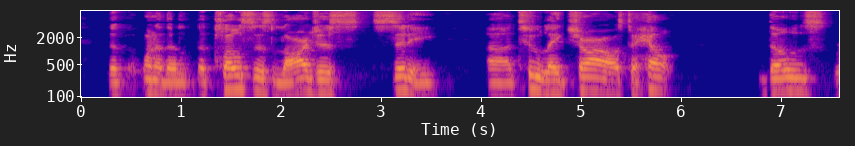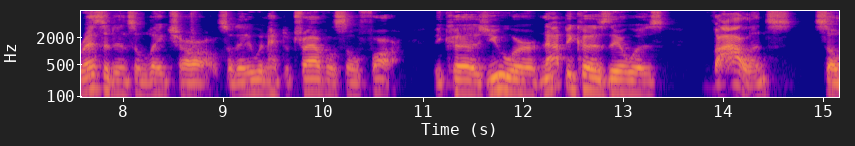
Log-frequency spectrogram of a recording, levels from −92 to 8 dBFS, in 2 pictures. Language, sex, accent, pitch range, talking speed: English, male, American, 100-125 Hz, 145 wpm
